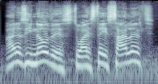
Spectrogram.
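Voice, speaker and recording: A man commentating on a playthrough as he goes, reading game text aloud and reacting in a slangy, incredulous, expressive way. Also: high voice, a little fast, a little hiss or hum. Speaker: gaming video creator.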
